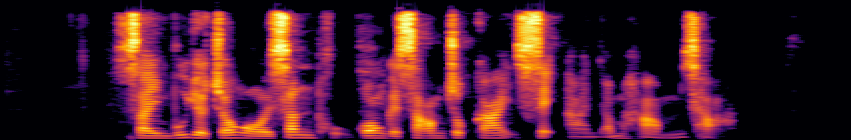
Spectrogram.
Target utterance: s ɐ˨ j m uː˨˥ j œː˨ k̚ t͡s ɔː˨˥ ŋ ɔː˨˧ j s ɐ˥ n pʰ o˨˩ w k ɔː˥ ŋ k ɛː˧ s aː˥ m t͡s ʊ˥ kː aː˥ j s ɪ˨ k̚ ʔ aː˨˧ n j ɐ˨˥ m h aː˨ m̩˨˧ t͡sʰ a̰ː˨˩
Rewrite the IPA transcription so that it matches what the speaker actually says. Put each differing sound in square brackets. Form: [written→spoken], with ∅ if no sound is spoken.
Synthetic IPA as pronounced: s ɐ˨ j m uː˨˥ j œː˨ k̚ t͡s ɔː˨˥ ŋ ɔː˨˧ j s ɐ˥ n pʰ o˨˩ w k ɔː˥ ŋ k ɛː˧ s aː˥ m t͡s ʊ˥ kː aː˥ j s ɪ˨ k̚ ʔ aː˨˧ n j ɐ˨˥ m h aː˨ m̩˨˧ t͡sʰ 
